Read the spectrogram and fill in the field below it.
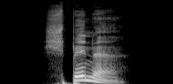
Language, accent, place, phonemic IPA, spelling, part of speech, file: German, Germany, Berlin, /ˈʃpɪnə/, Spinne, noun, De-Spinne.ogg
- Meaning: 1. spider 2. a haggard, malicious, ugly woman 3. an intersection of five or more roads or streets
